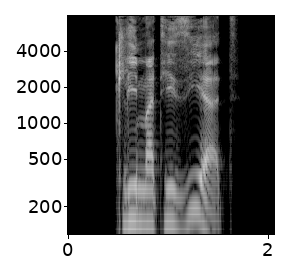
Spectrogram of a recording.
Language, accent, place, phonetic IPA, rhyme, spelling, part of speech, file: German, Germany, Berlin, [klimatiˈziːɐ̯t], -iːɐ̯t, klimatisiert, verb, De-klimatisiert.ogg
- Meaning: 1. past participle of klimatisieren 2. inflection of klimatisieren: third-person singular present 3. inflection of klimatisieren: second-person plural present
